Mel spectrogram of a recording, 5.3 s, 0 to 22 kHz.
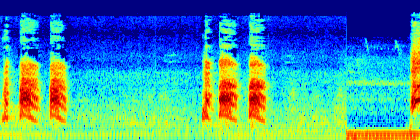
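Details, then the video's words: Fox uttering hoarse, screechy calls in two clusters of three, each call short and rough, with a quiet pause between the groups and a faint low hum at the end. "7 Weirdest Fox Sounds"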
